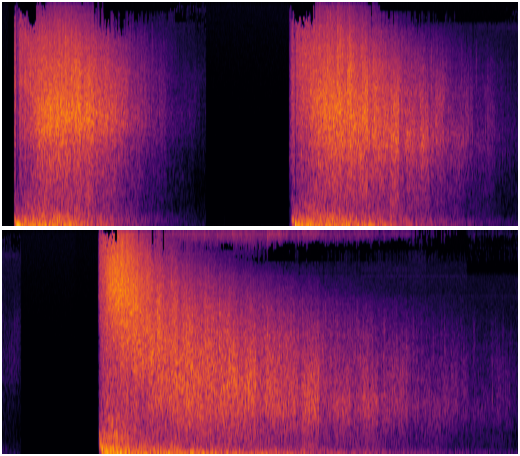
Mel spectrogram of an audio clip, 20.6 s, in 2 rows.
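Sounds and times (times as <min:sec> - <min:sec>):
explosive fire burst: 0:00.3 - 0:03.5, 0:05.8 - 0:10.2, 0:12.3 - 0:20.5.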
